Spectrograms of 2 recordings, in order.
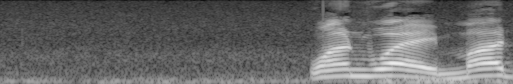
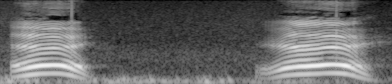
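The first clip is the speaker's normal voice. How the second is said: loud, higher "Hey!" shouts; booming lung-powered "Hey!"; loud call; 5 semitones higher, 6 dB louder than usual. Shown as a demonstration. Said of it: "down with the lungs and the bagpipes".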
